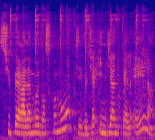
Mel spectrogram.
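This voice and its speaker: A woman at a moderate pace with ordinary pitch variation, audible room echo around her. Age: 60s. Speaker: bar manager, former media planner. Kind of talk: interview testimony. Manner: hesitant, many fillers.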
